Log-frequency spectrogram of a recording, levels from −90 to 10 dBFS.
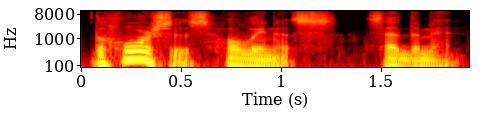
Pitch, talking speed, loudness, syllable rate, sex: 105 Hz, 185 wpm, -18 LUFS, 5.4 syllables/s, male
